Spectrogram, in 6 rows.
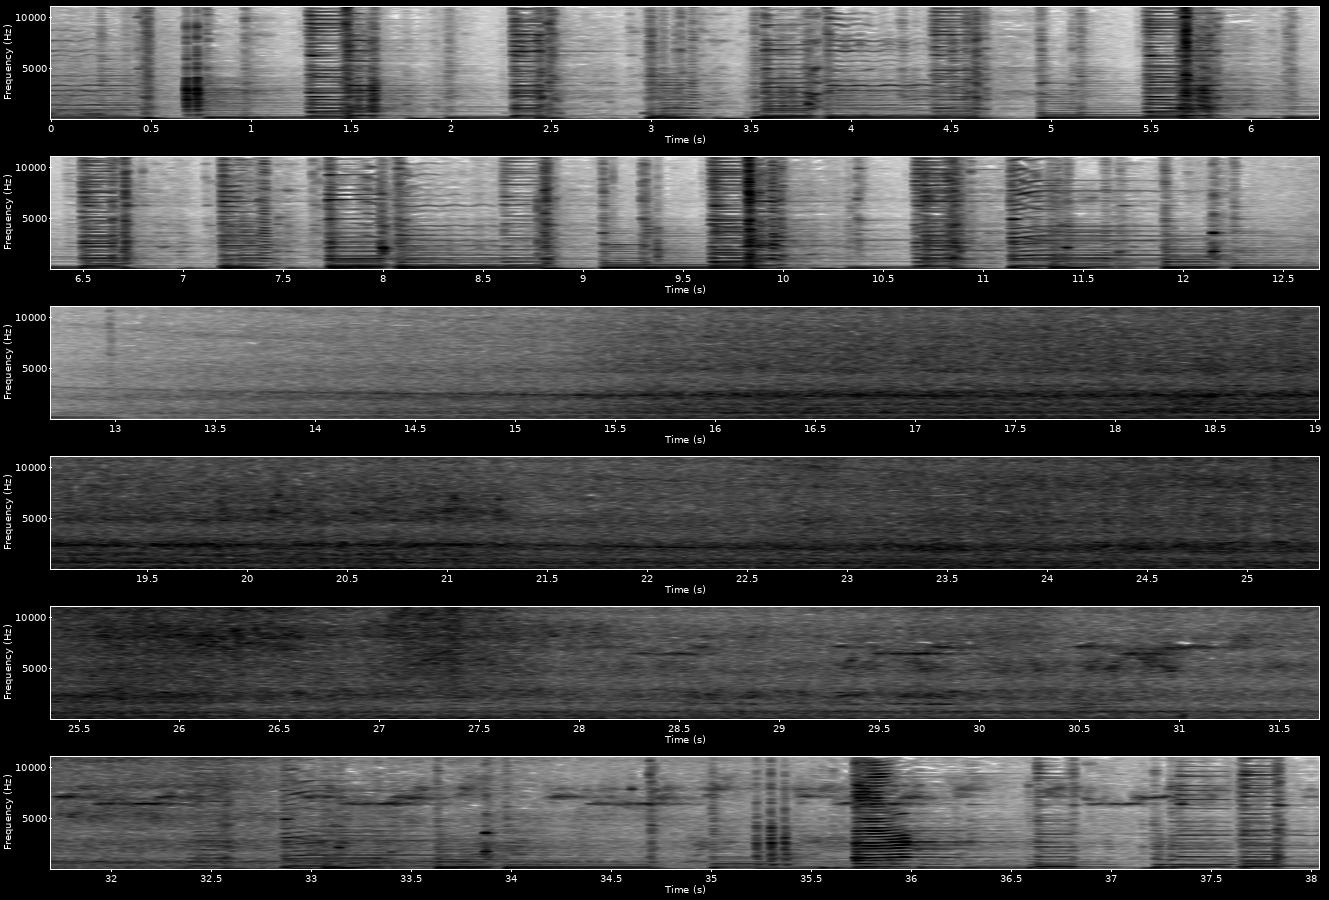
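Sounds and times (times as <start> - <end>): diesel locomotive engine drone: 12.1 - 37.2
train wheels rumbling on rails: 13.0 - 35.6.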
